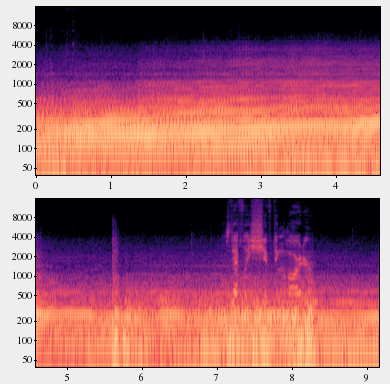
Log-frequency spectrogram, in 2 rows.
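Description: A 2019 Ford Mustang GT fitted with a JLT cold air intake and PBD 93 tune, its engine droning loud and close as it accelerates, then dropping off with a shift, followed by quieter road rumble and a few clicks.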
